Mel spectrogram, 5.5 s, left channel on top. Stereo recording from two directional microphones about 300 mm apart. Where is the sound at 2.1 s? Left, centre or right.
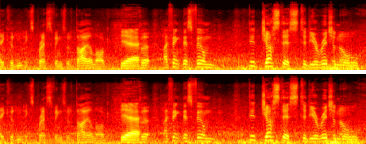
Centre.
